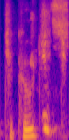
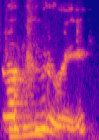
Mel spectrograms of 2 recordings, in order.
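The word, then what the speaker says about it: charcuterie: Is that how you say it? What word are we saying here? Chuterie. Chucheri. Shakuterie. Shakuterie. Yes. Sneaky R.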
